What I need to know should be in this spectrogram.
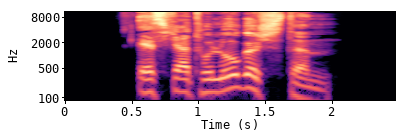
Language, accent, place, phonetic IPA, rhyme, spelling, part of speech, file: German, Germany, Berlin, [ɛsçatoˈloːɡɪʃstəm], -oːɡɪʃstəm, eschatologischstem, adjective, De-eschatologischstem.ogg
- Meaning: strong dative masculine/neuter singular superlative degree of eschatologisch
